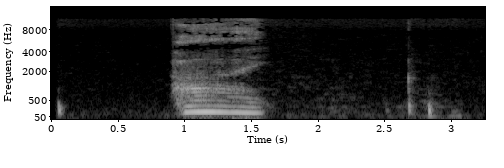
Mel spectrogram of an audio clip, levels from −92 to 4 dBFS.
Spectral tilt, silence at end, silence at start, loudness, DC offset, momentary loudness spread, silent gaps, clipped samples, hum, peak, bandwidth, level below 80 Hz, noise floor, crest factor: -5.5 dB/octave; 0.4 s; 0.05 s; -31 LUFS; under 0.1%; 21 LU; none; under 0.1%; none; -16 dBFS; 11.5 kHz; -62 dBFS; -72 dBFS; 20 dB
